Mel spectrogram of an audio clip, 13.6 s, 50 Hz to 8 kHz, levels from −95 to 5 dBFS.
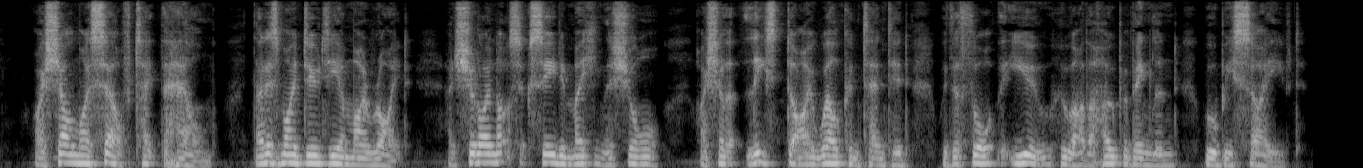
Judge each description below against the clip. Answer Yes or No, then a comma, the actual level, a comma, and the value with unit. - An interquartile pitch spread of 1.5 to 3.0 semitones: No, average, 3.7 semitones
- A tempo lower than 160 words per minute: No, average, 190 wpm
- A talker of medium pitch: No, low, 130 Hz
